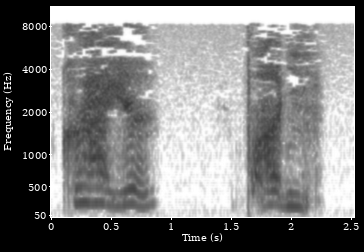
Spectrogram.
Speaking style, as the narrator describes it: the man with the frizzy red hair gasped

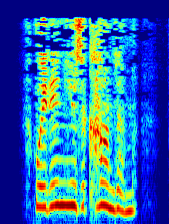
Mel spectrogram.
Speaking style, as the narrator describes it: I cried

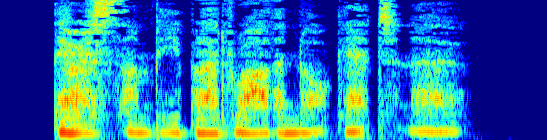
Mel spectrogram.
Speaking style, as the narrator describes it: Jessica whispers

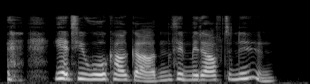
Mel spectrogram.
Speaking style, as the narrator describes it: Brisson chuckled

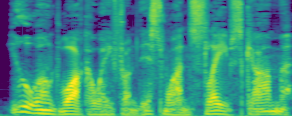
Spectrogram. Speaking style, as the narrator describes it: he wheezed softly, grinning

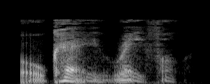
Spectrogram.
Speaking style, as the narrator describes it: Khan muttered

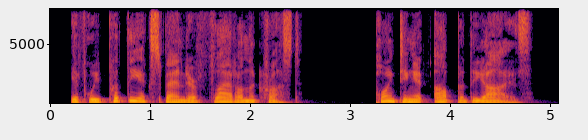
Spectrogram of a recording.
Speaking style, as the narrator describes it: she said

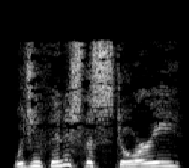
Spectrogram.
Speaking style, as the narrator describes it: Calvin asked a little plaintively

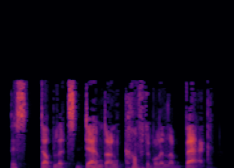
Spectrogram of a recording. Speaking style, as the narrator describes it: Locke muttered

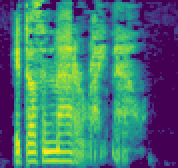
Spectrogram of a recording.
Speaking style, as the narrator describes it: he whispered

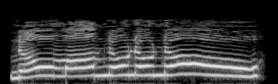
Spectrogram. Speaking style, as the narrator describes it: I had never heard them simultaneously scream and beg so loudly

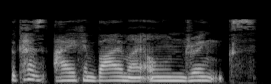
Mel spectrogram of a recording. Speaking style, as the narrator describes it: I said, albeit a bit slurred

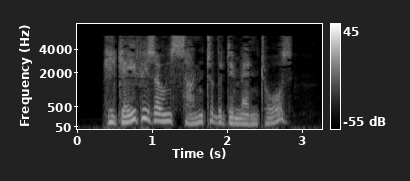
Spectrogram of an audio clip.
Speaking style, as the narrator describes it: asked Harry quietly

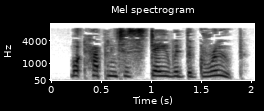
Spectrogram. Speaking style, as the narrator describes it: Sophie snapped

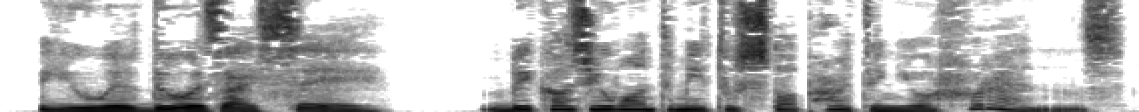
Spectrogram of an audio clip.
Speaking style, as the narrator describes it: she purred

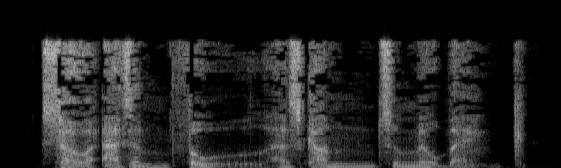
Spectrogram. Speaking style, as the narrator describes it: Reckitt said, his voice creaking

